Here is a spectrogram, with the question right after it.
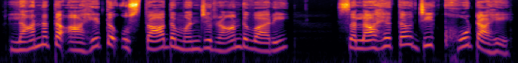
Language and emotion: Sindhi, disgusted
